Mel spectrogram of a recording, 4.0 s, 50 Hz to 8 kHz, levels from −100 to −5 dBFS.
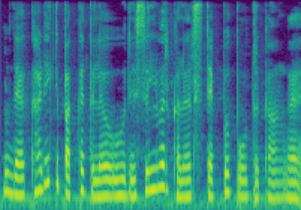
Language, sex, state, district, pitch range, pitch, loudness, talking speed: Tamil, female, Tamil Nadu, Nilgiris, 180-230 Hz, 190 Hz, -17 LUFS, 120 wpm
